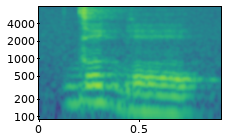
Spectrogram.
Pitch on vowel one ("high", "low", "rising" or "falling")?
high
